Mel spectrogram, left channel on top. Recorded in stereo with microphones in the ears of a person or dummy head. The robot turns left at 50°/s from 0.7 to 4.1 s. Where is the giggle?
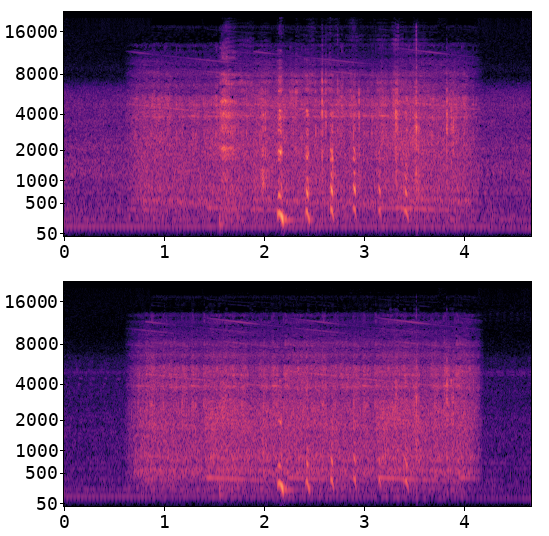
60° left (ahead or behind); by 4.0 s centre (ahead or behind).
